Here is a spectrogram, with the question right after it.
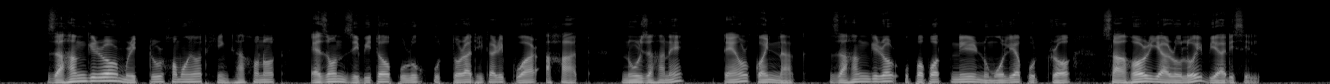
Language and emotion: Assamese, neutral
